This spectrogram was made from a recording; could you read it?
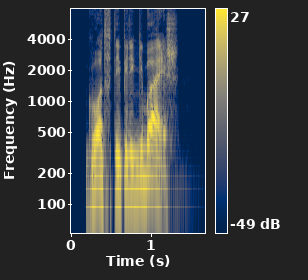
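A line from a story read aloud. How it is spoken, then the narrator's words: Barked. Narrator (Russian): рявкнул я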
